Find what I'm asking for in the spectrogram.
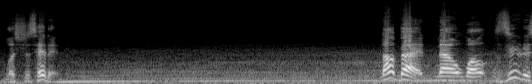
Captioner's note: engine revving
